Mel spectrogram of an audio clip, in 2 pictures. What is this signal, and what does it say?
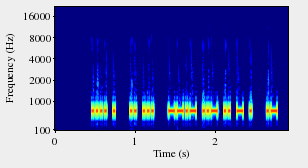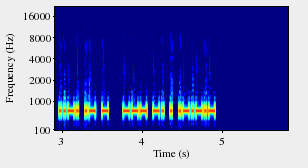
Morse code, heard as a keyed tone, about 46 wpm, 700 Hz. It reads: HE IS QUITE A FAT ONE.
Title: Sentences from Top 1000 Words - Review Part 4 - 45wpm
